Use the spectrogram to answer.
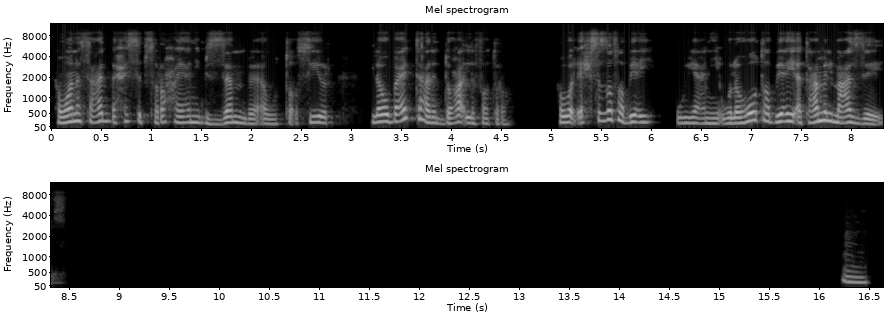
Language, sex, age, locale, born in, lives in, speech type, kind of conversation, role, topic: Arabic, female, 35-39, ar-EG, Egypt, Egypt, read, expert-assistant, asker, ليه ممكن أحس إني بدعي كتير ومفيش استجابة، وده معناه إن في مشكلة في علاقتي بربنا؟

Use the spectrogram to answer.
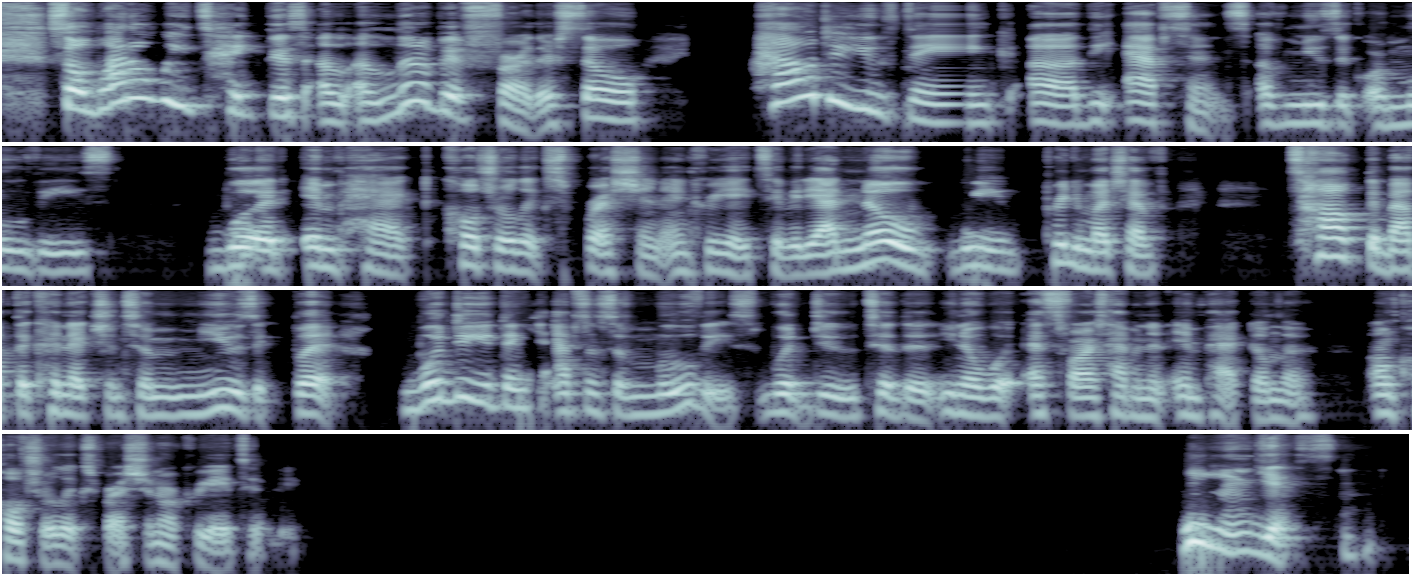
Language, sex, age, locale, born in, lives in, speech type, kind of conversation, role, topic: English, female, 35-39, en-US, United States, United States, conversation, unstructured, none, Would you rather live in a world without music or a world without movies?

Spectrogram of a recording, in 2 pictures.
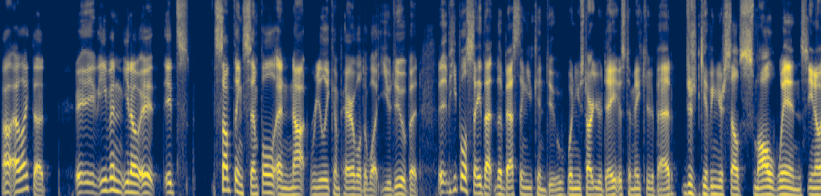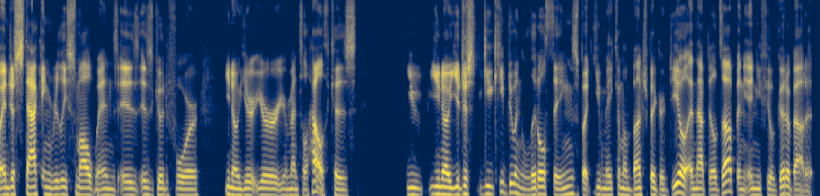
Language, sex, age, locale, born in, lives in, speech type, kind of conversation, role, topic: English, male, 25-29, en-US, United States, United States, conversation, unstructured, none, What's one simple habit I can try to feel proud each day?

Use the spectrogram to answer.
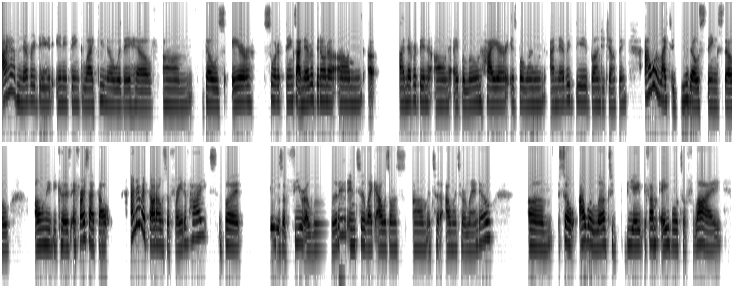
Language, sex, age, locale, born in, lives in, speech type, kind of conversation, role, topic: English, female, 35-39, en-US, United States, United States, conversation, unstructured, none, How do you think life would change if people could suddenly fly?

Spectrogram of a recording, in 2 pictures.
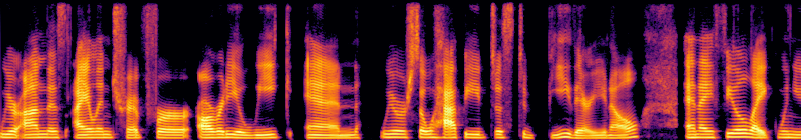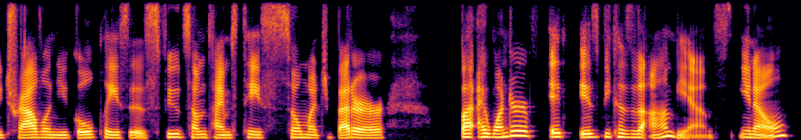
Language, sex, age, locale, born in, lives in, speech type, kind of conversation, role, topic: English, female, 40-44, en-US, United States, United States, conversation, unstructured, none, What is a meal you remember vividly, and what made it special for you?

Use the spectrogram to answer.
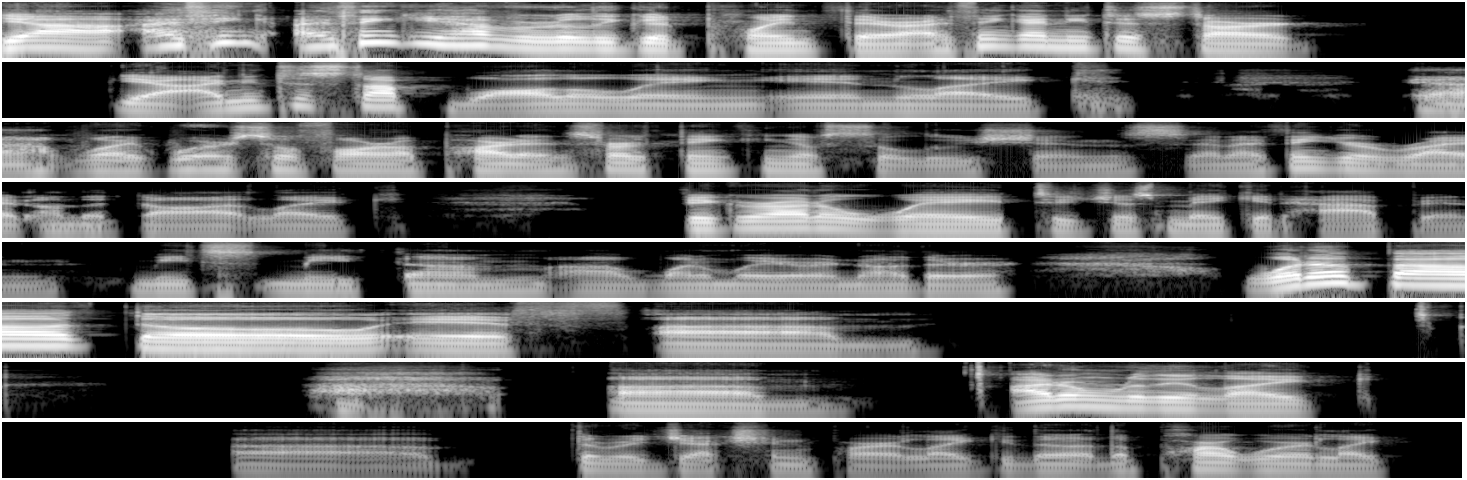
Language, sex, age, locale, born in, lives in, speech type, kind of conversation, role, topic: English, male, 35-39, en-US, United States, United States, conversation, advice, user, How do I handle feeling hurt and decide whether to reach out to a friend who’s drifting away?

